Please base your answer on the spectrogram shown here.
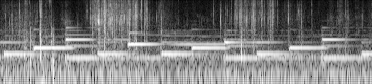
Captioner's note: crunching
